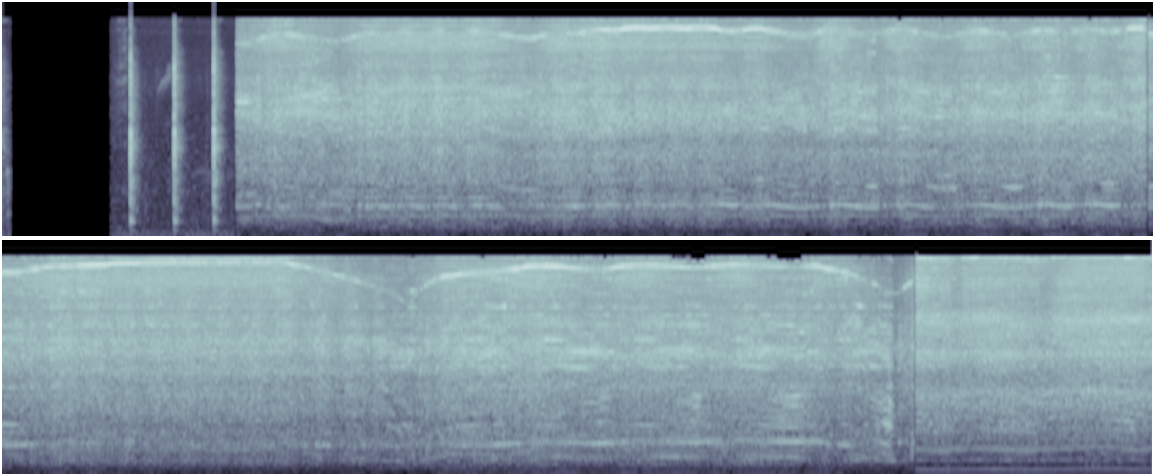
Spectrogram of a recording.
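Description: A few sharp knocks, then an electric angle grinder with a backed sanding disc running against a steel axe head, grinding it. The motor's high whine dips in pitch a couple of times as the disc is pressed on.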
